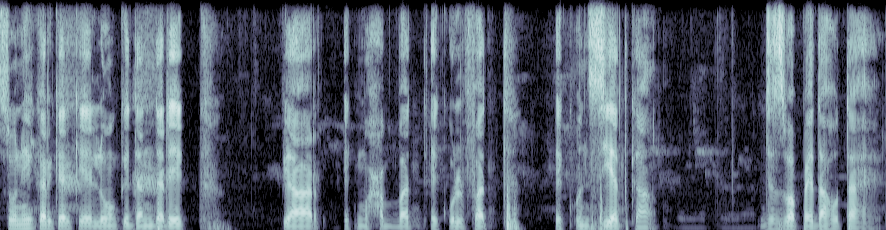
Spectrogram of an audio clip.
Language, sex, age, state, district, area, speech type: Urdu, male, 30-45, Bihar, Khagaria, rural, spontaneous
